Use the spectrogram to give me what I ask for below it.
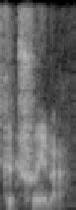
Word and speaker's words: Catriona: on needless Street by Katrina Ward I always mess up that first name when it's spelled like catriona but it's Katrina I got to get that in my brain Katrina Ward um brother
